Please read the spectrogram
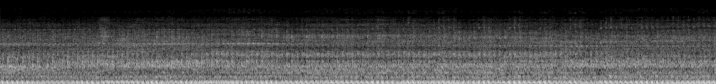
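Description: Tractor's diesel engine running steadily with a deep, even pulsing beat.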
